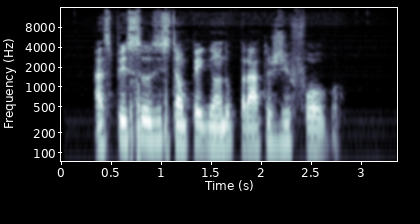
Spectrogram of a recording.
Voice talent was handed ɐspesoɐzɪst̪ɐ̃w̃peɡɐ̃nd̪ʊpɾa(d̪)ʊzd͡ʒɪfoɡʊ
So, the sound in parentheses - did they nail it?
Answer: no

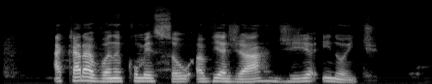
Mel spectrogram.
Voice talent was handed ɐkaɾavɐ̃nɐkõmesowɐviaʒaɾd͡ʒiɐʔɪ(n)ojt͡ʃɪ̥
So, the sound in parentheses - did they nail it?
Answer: yes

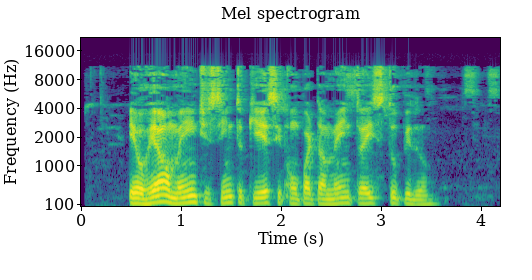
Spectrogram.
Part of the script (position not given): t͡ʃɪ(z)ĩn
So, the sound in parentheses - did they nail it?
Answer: no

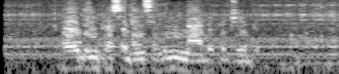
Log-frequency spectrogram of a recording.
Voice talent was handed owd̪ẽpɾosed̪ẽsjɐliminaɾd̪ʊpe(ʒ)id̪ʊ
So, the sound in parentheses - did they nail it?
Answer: no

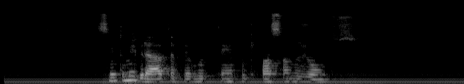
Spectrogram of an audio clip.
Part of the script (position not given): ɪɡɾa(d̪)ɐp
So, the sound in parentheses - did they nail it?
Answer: no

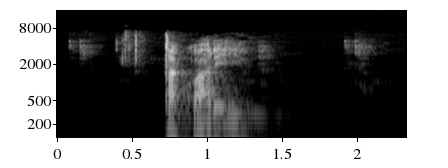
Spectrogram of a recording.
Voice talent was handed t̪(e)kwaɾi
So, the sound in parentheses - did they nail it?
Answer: no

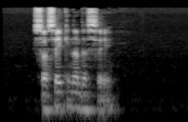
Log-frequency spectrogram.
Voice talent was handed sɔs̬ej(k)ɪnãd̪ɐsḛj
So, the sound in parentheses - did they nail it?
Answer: yes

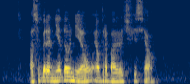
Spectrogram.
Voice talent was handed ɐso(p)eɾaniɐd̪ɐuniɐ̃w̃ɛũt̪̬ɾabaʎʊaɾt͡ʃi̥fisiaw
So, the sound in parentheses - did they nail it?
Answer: no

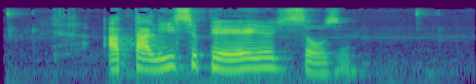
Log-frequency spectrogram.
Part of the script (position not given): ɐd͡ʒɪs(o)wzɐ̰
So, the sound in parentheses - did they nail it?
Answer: yes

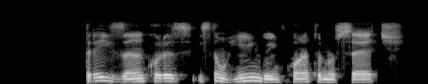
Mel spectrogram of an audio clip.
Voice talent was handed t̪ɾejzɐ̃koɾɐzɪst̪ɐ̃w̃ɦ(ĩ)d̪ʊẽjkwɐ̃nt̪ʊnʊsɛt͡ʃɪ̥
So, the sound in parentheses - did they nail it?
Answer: yes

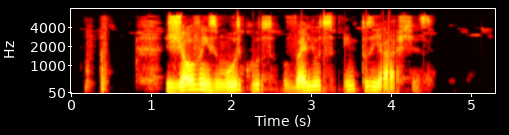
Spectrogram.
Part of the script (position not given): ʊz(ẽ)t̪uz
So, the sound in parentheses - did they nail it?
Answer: yes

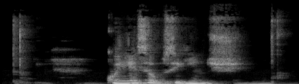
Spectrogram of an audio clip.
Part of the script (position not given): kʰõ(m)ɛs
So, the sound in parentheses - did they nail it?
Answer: no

